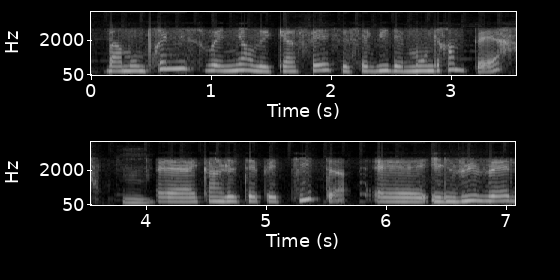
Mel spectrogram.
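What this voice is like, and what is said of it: French with Ecuadorian accent. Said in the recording (French): “ce délicieux accent comme rappel de vos racines, vous êtes originaire de l'Équateur”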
